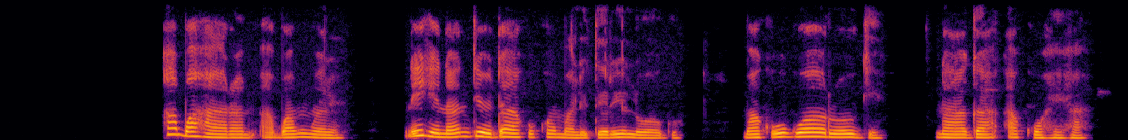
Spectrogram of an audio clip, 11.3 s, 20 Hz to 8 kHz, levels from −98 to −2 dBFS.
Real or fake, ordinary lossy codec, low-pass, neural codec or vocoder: real; none; none; none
